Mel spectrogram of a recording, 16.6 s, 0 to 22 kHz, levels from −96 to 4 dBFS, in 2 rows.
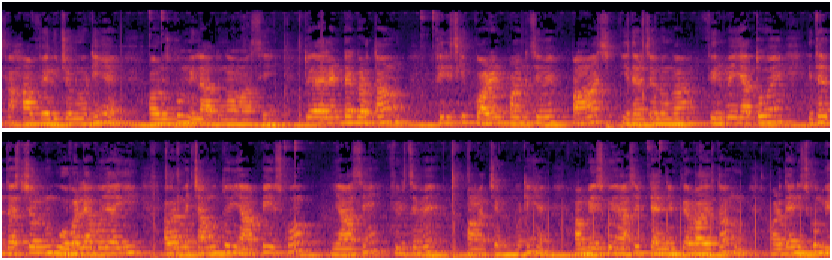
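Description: Near the end, from 13.59 s to 16.42 s, there's a train of clicks: around twenty evenly spaced pops at 6.76 per second, sticking out about 10 dB above the sound. Likely nearby electrical interference or a faulty connection or power supply injecting a repeating pulse.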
